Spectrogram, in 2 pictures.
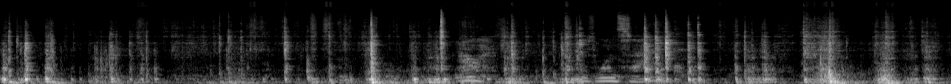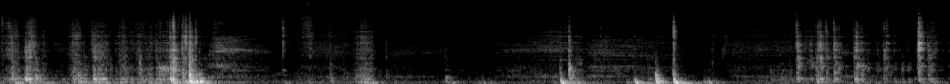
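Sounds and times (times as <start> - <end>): metal tools knocking and scraping: 0.0 - 11.8.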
